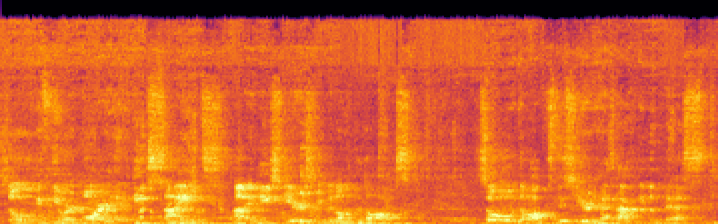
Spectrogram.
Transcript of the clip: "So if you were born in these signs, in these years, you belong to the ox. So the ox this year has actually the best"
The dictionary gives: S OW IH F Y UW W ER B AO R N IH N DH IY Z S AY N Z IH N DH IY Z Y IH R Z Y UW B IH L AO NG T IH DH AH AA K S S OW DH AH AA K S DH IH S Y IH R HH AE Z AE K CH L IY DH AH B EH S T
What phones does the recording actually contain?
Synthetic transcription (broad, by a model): S OW IH F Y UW W ER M AO R IH N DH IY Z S AY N S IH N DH IY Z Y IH R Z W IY B IH L AO NG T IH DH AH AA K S S OW DH AH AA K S DH IH S Y IH R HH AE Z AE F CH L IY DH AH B EH S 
